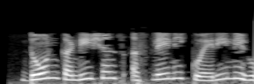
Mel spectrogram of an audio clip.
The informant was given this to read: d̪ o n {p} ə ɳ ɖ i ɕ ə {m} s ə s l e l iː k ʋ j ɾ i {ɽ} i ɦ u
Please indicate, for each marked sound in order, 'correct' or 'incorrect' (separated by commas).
incorrect, incorrect, incorrect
